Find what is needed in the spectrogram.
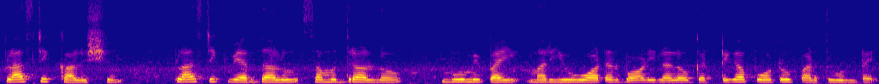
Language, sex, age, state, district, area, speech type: Telugu, female, 18-30, Andhra Pradesh, Nellore, rural, spontaneous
